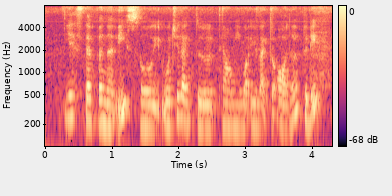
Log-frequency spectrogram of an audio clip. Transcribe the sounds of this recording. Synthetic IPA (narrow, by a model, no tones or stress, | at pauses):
jɛsdɛfənəʔlissowʊdjulaɪk̚tutʰɛlmiwɔ̰ʔjulaɪk̚tuʔɔnətude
